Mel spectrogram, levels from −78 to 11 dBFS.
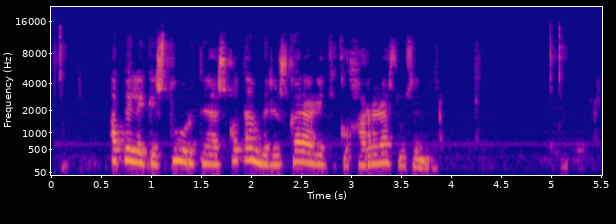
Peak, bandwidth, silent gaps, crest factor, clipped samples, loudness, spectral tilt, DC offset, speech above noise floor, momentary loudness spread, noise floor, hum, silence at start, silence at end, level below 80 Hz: -2 dBFS; 15.5 kHz; none; 20 dB; under 0.1%; -19 LUFS; -3.5 dB/octave; under 0.1%; 45 dB; 17 LU; -63 dBFS; none; 0.1 s; 0.35 s; -58 dBFS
